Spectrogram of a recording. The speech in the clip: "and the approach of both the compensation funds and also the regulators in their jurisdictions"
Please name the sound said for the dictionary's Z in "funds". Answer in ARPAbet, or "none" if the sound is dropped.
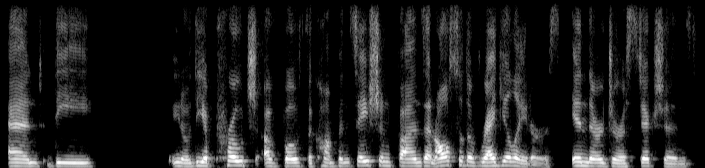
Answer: Z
